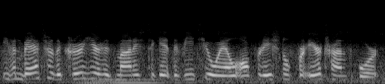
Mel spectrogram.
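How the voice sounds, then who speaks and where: An actress playing an efficient military operations officer, giving precise, businesslike briefings in a video game. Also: female voice, a little high, fairly even intonation, rapid-fire, lightly acted. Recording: dull radio-like sound, noisy background.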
